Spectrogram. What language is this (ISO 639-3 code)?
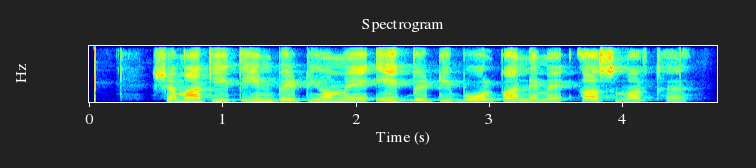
hin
